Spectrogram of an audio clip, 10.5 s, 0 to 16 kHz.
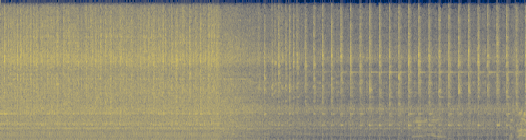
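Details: Yamaha EF12000DE generator with twin, electric start, after electrical repair and fresh fuel, smoking on startup: heavy, lumpy low beat for a few seconds before dying, seemingly firing on one cylinder; rough running, suspected misfire.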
